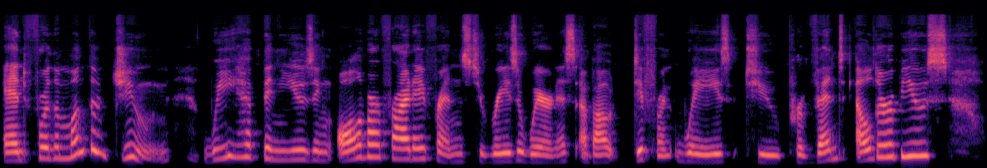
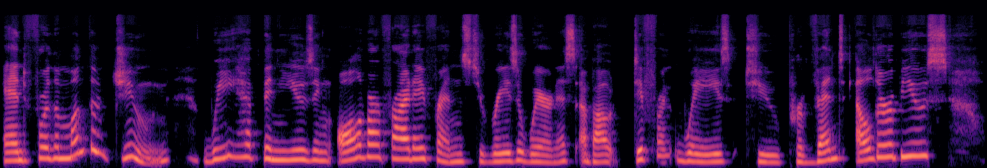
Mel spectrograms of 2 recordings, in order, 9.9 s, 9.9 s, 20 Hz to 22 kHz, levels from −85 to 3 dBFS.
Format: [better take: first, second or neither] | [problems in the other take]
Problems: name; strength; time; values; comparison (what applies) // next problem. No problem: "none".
second | thin; somewhat; fading below 300 Hz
